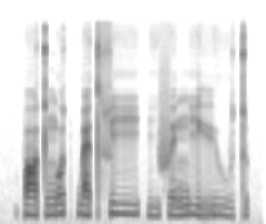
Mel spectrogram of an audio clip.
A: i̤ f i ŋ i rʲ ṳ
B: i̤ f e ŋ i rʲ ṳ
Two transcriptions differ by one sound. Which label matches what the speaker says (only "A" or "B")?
B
